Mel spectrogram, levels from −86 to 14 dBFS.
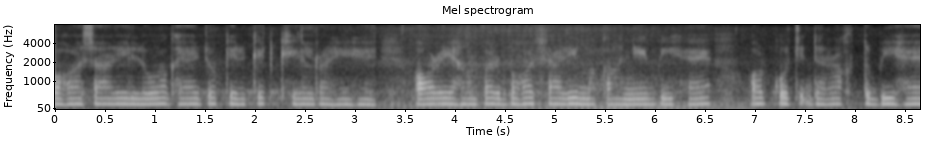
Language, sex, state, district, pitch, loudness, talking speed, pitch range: Hindi, female, Punjab, Pathankot, 195 Hz, -20 LUFS, 160 wpm, 195-200 Hz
